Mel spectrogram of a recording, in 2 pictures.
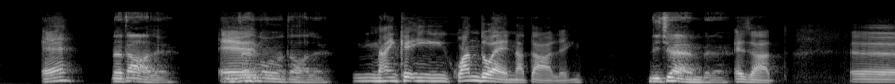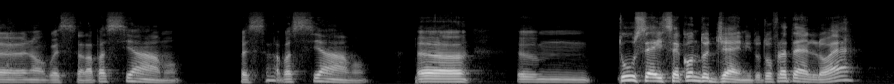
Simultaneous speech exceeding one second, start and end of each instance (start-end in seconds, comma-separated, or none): none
